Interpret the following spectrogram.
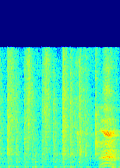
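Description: Paper lottery slips tumbling inside a lottery box as it is tilted and shaken to mix them: a run of light, irregular rattles and rustles.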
